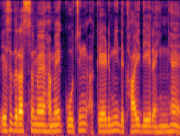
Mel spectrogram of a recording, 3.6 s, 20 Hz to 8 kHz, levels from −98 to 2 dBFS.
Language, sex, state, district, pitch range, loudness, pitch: Hindi, male, Bihar, Gaya, 130-145 Hz, -18 LUFS, 135 Hz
